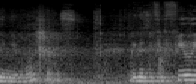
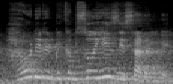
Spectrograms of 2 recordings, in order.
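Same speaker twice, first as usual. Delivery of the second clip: retold shock; 6 semitones higher, 5 dB louder than usual. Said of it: "And I was shocked".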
